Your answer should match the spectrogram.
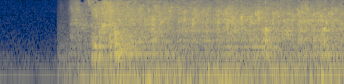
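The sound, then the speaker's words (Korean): A loud, steady sizzle of chicken frying in hot oil starts abruptly after a brief silence and holds, with dense crackling and popping like heavy rain, with no voices. “그래서 이것의 맛만 보고 브랜드를 구별해낼 수 있는 치물리에가 생겨날 정도로 마니아들이 많죠.”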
